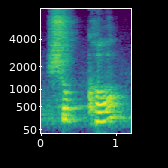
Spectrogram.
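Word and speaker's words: সূক্ষ্ম: ফলা যুক্ত হয় বা যদি কোন যুক্ত ব্যঞ্জনের সাথে ম ফলা ব্যবহৃত হয় তাহলে সেই ম ফলার উচ্চারণটা হবে না যেমন যেমন সূক্ষ যক্ষা ঠিক আছে ফ্রেন্ডস আরো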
